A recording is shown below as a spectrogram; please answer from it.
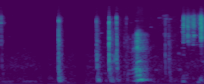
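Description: Computer keyboard being typed: a short run of quick keystrokes, about half a second to a second in.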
